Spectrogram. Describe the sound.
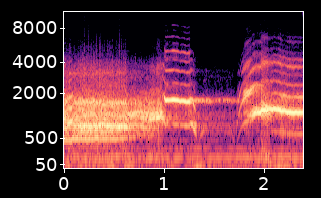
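A harsh, drawn-out scream and squealing creaks as a heavy door opens in old masonry, with several strained, tonal cries whose pitch bends, loud against a low rumble.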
